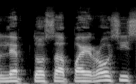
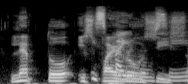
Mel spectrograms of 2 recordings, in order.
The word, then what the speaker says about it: leptospirosis: ay sister m Ayan ang tamang big leptos pyrosis ay leptospirosis Ayan nasana ka leptos ayan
